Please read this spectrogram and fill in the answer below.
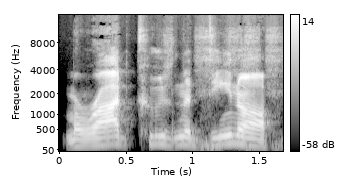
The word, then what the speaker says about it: Murat Kuznetsov: Apparently, it's Happy Murat Kuznetsov Day. – That's actually well pronounced, by the way. I looked it up phonetically.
